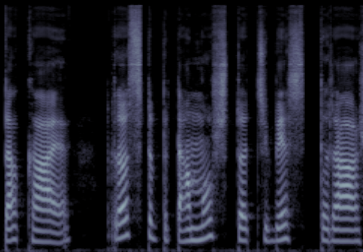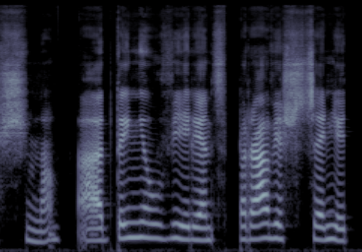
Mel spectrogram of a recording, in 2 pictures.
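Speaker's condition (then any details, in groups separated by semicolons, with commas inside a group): Cerebral palsy; no wheelchair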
